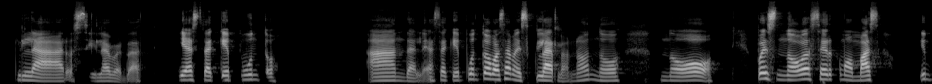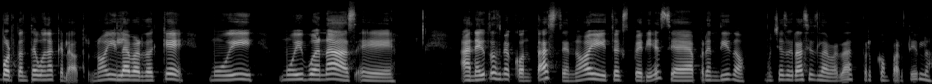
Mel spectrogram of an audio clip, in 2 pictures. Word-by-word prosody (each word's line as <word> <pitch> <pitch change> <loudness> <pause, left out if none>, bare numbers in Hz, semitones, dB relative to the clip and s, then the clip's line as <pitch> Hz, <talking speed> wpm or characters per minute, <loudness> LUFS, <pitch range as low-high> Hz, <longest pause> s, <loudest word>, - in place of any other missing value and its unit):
Claro, 155 -7 0
sí, 155 - +3
la 160 0 -3
verdad. 140 - -10 0.3
¿Y 210 - +3
hasta 200 -2 +3
qué 205 +1 +2
punto? 215 -5 -9 0.9
ándale, 175 -3 0
hasta 200 - -5
qué 190 0 -3
punto 245 +2 -1
vas 230 +1 +4
a 260 - +3
mezclarlo, 185 -2 +4
¿no? 195 +6 -8
No, 180 -3 -7 0.4
no, 185 +2 0 0.4
pues, 270 -2 +9
no 210 -1 0
va 245 - +6
a - - +2
ser 235 -2 +1
como 210 -4 -4
más 195 +2 +5 0.4
importante 220 -3 -3
una 215 +1 -2
que - - -11
la - - -6
otra, - - -19
¿no? 200 +4 -5
Y 230 -1 -2
la 215 0 +2
verdad 195 -1 -1
que 240 0 +2 0.2
muy, 220 +3 0 0.2
muy 230 +2 -3
buenas, 235 -3 +3
eh, 170 -4 -3 0.6
anécdotas 220 +6 +1
me 240 - -4
contaste, 175 - -3
¿no? 200 +8 -2
Y 225 -5 +3
tu 210 - -5
experiencia 185 +1 -3
he 175 - +1
aprendido. 200 +1 -7 0.2
Muchas 195 +4 -11
gracias, 215 +1 -4
la 190 - -5
verdad, 115 -9 -9
por - - -17
compartirlo. 195 +5 -13
205 Hz, 175 wpm, -25 LUFS, 180-225 Hz, 0.9 s, pues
